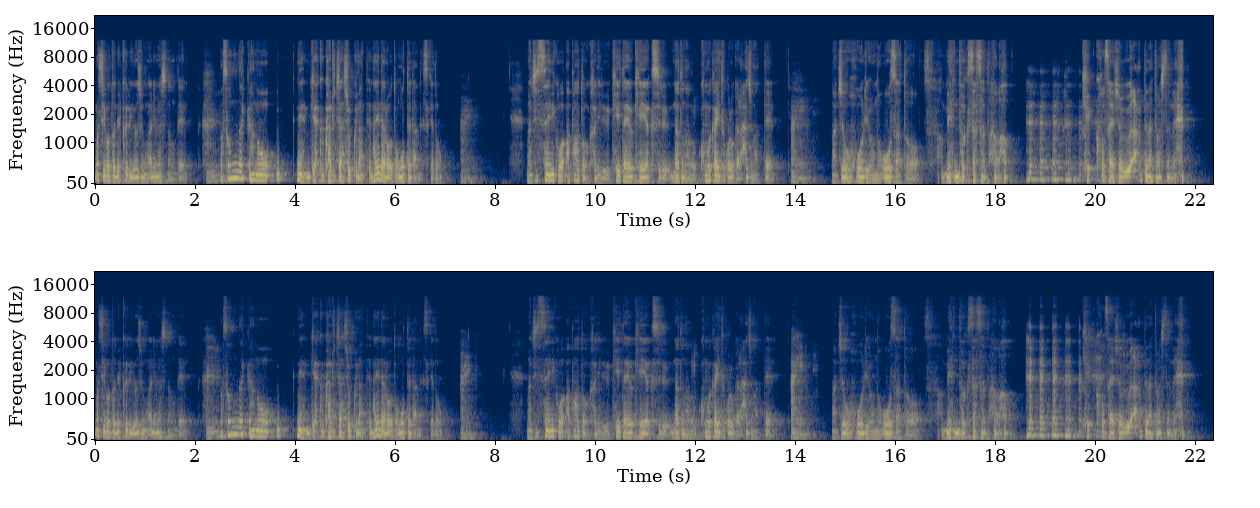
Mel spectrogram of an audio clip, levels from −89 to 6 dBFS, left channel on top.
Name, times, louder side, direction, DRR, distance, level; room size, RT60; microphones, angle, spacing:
voice 1, 0.0-1.9 2.2-3.8 4.0-7.0 8.4-13.6 14.7-18.3 19.8-21.8, left 3 dB, 80° left, 13 dB, 0.8 m, -24 dB
voice 2, 2.2-2.7 7.3-7.5 11.9-12.1 13.9-14.2 18.6-20.2, right 2 dB, 65° right, 6 dB, 1.6 m, -31 dB
21.0 x 17.5 x 3.0 m, 0.78 s
head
